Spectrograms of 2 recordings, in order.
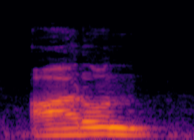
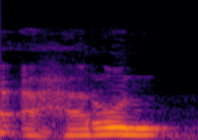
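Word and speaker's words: אהרן: اسی طریقے سے ہم کہتے ہیں ہارون, انگلش والے ابھی بھی کہتے ہیں آرون, لیکن جو ہبرو میں ہے وہ ہے احرون, احرون.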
